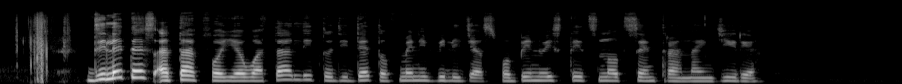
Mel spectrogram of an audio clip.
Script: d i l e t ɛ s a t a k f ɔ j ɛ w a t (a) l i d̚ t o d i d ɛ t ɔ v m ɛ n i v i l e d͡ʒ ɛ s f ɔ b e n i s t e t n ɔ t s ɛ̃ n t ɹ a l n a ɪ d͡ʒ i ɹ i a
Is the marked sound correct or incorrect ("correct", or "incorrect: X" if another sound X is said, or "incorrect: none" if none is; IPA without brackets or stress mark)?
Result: correct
